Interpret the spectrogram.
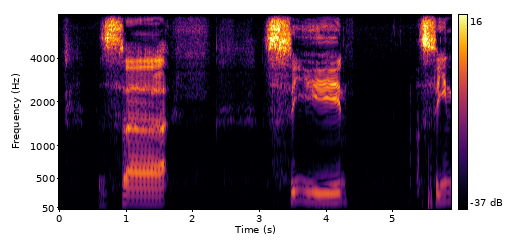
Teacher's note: रा, सख्त और पतला, यानी थोड़ी सी सीटी सी जैसी आवाज़ निकले तो ये बहुत अच्छा है। सीन, सीन भी सख्त और पतला होता है, इसमें भी थोड़ी सीटी जैसी आवाज़ निकलनी चाहिए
